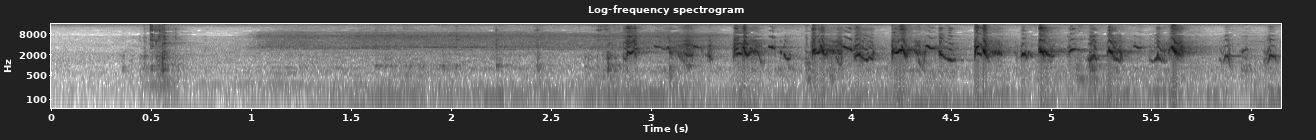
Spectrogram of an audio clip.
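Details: 1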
